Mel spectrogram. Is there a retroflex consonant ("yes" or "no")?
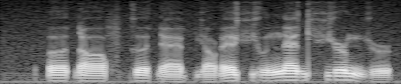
yes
